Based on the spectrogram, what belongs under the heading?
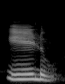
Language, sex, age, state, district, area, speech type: Kannada, female, 18-30, Karnataka, Mandya, rural, read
